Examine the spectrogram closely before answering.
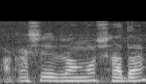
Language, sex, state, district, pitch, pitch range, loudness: Bengali, male, West Bengal, North 24 Parganas, 165 Hz, 160-170 Hz, -15 LUFS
